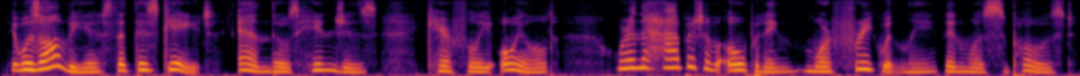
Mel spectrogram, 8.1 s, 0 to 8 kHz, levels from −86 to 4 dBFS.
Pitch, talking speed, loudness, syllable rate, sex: 215 Hz, 165 wpm, -20 LUFS, 5.4 syllables/s, female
